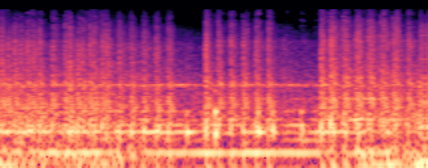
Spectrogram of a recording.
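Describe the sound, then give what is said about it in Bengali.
Submachine gun fire from commandos shooting into a cave after a dynamite charge blasts open a steel door: a dense, rapid, rattling burst of shots that runs almost continuously, over a steady sustained tone. “প্রথমেই তারা submachine গান থেকে এক ঝাঁক গুলি চালান”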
